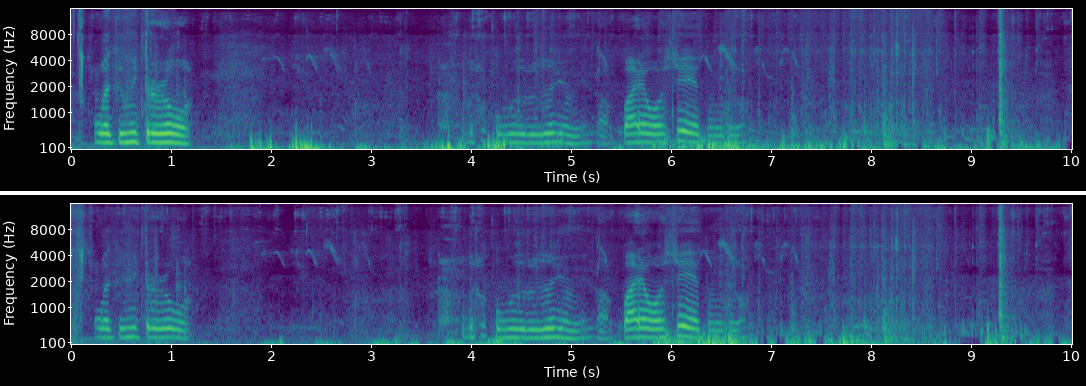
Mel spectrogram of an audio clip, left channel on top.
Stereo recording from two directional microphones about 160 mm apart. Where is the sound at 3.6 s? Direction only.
20° right (ahead or behind).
